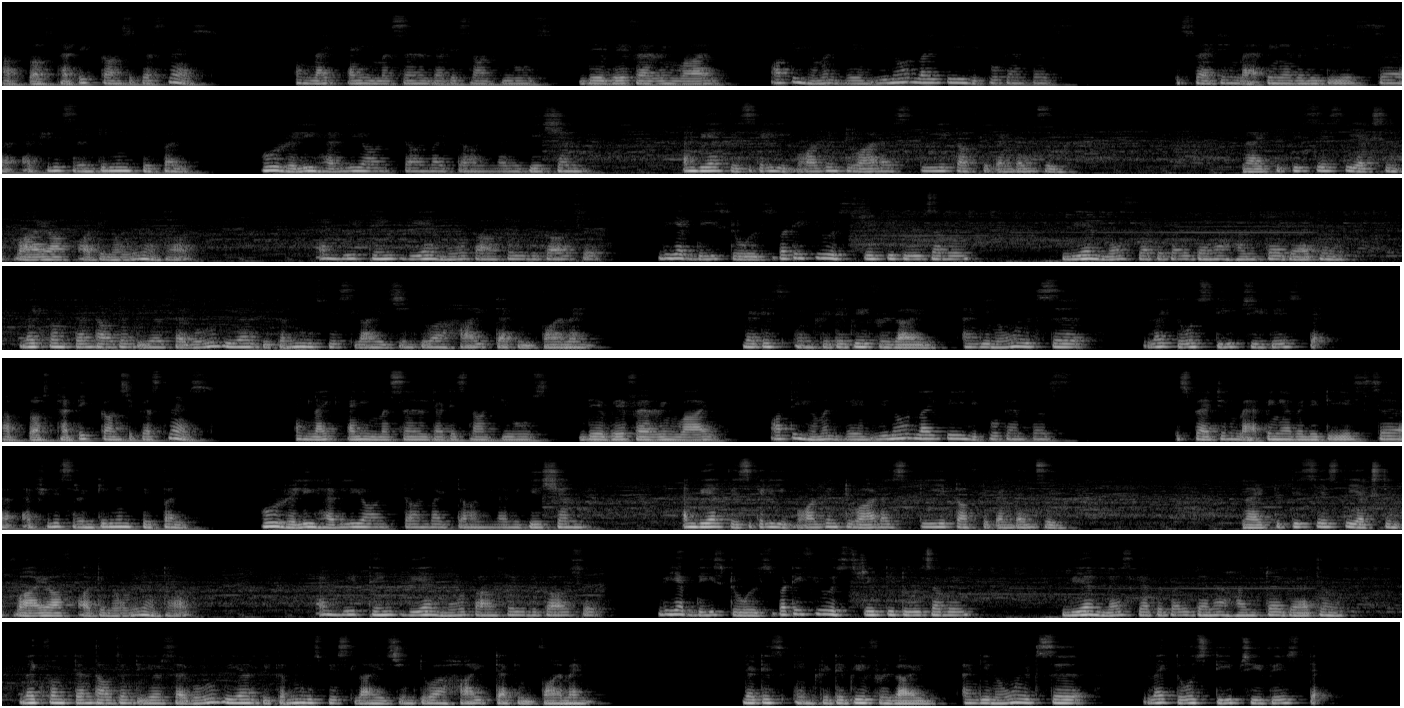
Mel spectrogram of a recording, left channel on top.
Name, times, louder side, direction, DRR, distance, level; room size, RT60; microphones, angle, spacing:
voice 1, 0.0-2.1 2.9-5.4 5.8-7.2 7.7-10.6 11.7-15.9 16.6-19.9 20.8-24.6 26.4-29.9 31.1-34.0 34.6-37.7 38.6-41.4 42.2-47.9 49.4-51.3 51.6-52.8 53.4-55.1, right 3 dB, 65° right, 6 dB, 0.7 m, -31 dB
sound 1, 19.4-34.0, right 3 dB, 40° right, 1.7 m, -52 dB
sound 2, 36.5-45.1, left 1 dB, 15° left, 1.8 m, -53 dB
11.0 x 6.7 x 3.7 m, 0.41 s
head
